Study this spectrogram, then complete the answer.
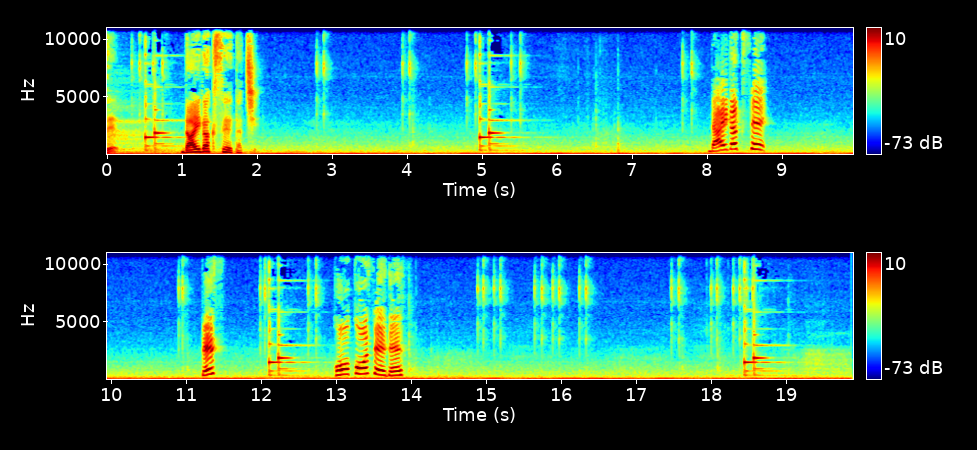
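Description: A bright electronic chime rings out.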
